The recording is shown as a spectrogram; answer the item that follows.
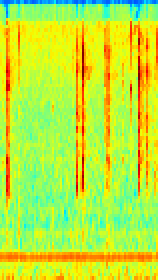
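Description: Keys clicking on a computer keyboard in a short, uneven run of light taps, close and fairly quiet over a faint steady electrical hum.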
